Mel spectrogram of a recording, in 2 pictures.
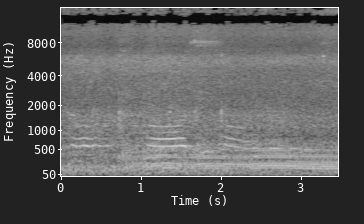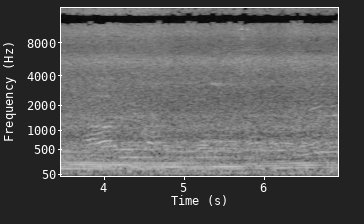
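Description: Motorcycle engines buzz past closely.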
